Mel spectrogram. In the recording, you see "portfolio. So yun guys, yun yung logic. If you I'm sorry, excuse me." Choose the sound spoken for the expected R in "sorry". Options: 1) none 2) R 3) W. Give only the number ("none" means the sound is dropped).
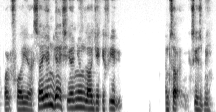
1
